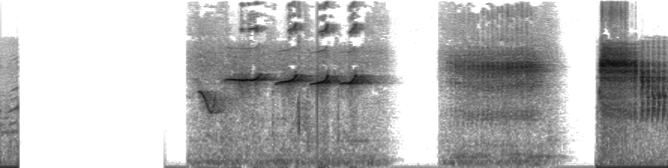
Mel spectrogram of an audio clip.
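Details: Lure recording of a sirpu (Common Iora) for catching birds: a downslurred whistle and a run of short rising whistled notes, a steady harsh buzz, then a loud high note opening into a pulsed trill.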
